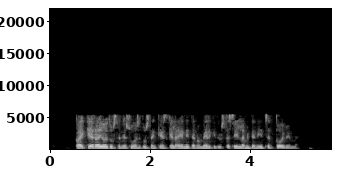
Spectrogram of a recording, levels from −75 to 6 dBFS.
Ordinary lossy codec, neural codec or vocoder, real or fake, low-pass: MP3, 32 kbps; none; real; 5.4 kHz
